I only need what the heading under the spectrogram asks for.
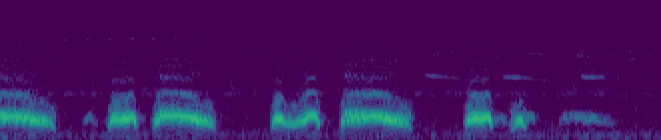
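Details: Spotted dove used to lure birds into traps: a loud series of hoarse, throaty coos, some long and level, some with a dip in the middle, then a short fading coo. There is no other noise.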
